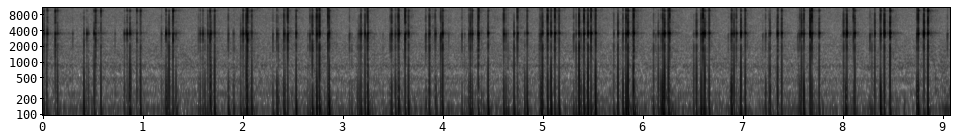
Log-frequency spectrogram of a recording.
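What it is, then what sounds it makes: Glass candle jar. A small glass jar filled with purple candle wax is held in both hands close to the mic and tapped and scratched with long nails. The result is a quick, uneven run of dry, clicky taps with a faint glassy ping near 3.6 kHz, mixed with soft scratching and a low thump under each tap. There is almost no ring after each hit.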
